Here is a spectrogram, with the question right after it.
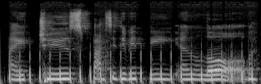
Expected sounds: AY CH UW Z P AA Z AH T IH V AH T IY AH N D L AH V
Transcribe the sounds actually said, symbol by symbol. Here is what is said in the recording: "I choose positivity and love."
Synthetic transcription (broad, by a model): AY CH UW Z P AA S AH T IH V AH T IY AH N L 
